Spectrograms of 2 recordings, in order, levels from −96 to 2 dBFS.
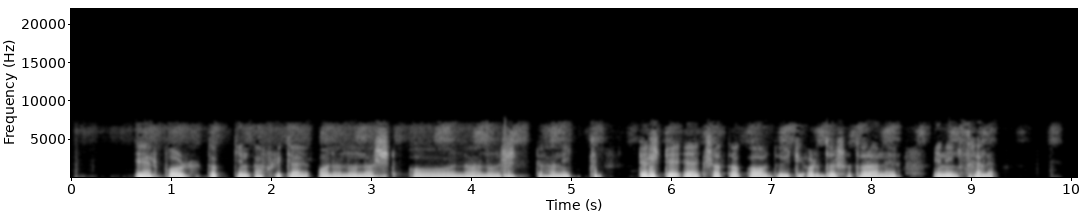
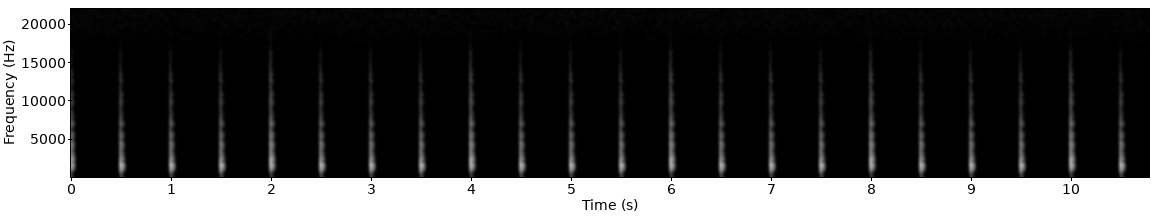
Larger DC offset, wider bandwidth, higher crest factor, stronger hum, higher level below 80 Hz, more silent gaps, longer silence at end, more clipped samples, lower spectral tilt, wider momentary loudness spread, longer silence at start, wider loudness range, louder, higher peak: neither; second, 7 kHz vs 15.5 kHz; second, 18 dB vs 30 dB; neither; first, -46 dBFS vs -90 dBFS; neither; first, 0.85 s vs 0.25 s; neither; first, -8.5 dB/octave vs 3.5 dB/octave; first, 9 LU vs 2 LU; first, 0.65 s vs 0 s; about the same, 2 LU vs 0 LU; first, -21 LUFS vs -29 LUFS; about the same, -2 dBFS vs -2 dBFS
